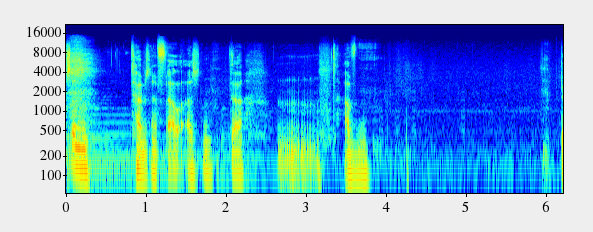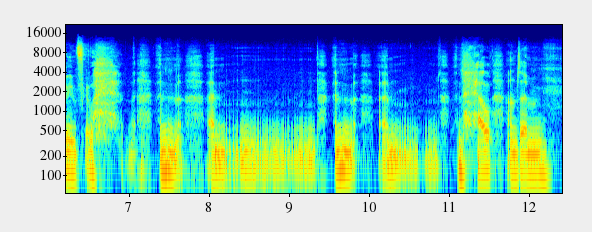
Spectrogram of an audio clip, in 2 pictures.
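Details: Man with a severe lifelong stammer, speaking; stuttering.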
